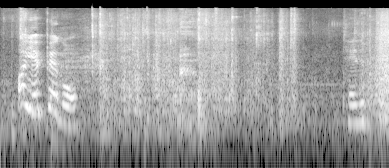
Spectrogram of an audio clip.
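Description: Loose plastic bricks rattle inside a plastic tub.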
